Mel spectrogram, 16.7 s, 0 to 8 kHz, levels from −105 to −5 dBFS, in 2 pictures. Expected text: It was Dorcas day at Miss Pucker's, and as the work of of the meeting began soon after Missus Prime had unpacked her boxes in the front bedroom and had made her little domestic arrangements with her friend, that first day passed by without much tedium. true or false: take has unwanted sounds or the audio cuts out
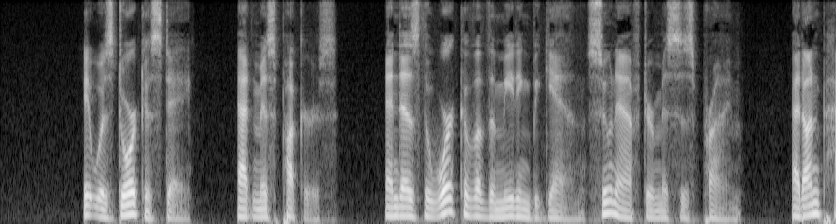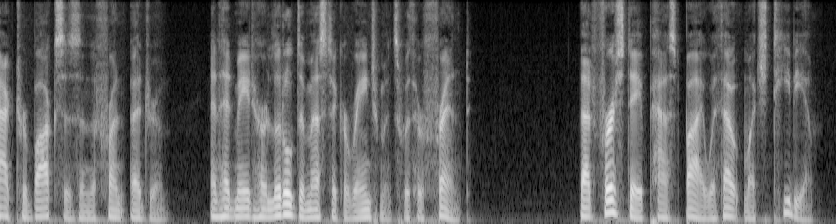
false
